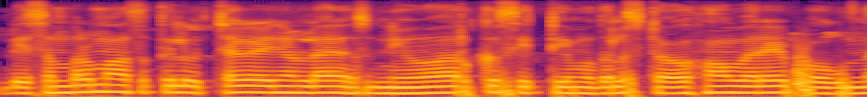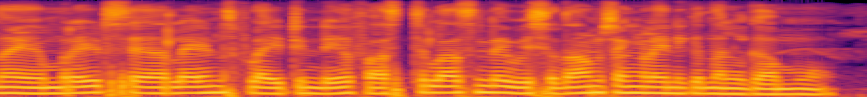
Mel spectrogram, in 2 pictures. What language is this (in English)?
Malayalam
